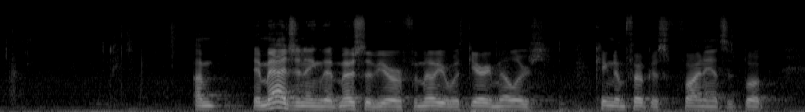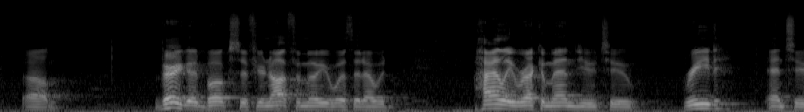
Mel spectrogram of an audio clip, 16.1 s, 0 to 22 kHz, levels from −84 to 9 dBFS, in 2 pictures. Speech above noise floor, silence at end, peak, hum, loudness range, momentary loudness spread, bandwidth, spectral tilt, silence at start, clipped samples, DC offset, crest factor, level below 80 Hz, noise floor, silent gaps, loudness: 25 dB; 0 s; -14 dBFS; none; 8 LU; 15 LU; 16.5 kHz; -5.5 dB/octave; 0.1 s; under 0.1%; under 0.1%; 24 dB; -60 dBFS; -62 dBFS; none; -37 LUFS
